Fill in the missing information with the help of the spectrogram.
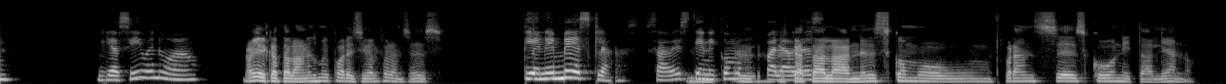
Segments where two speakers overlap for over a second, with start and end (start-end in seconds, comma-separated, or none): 6.8-8.3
